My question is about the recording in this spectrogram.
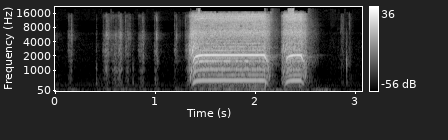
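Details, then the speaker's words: Heavily used Makita DHP483 18V compact drill before repair: short bursts of high motor whine with a rough, rasping edge. A bearing is suspected gone or rubbing, the faulty switch gives no variable speed, and the gearbox is good. "Pretty sure this is brushless. Sounds like there's a bearing gone, or at least it's rubbing."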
